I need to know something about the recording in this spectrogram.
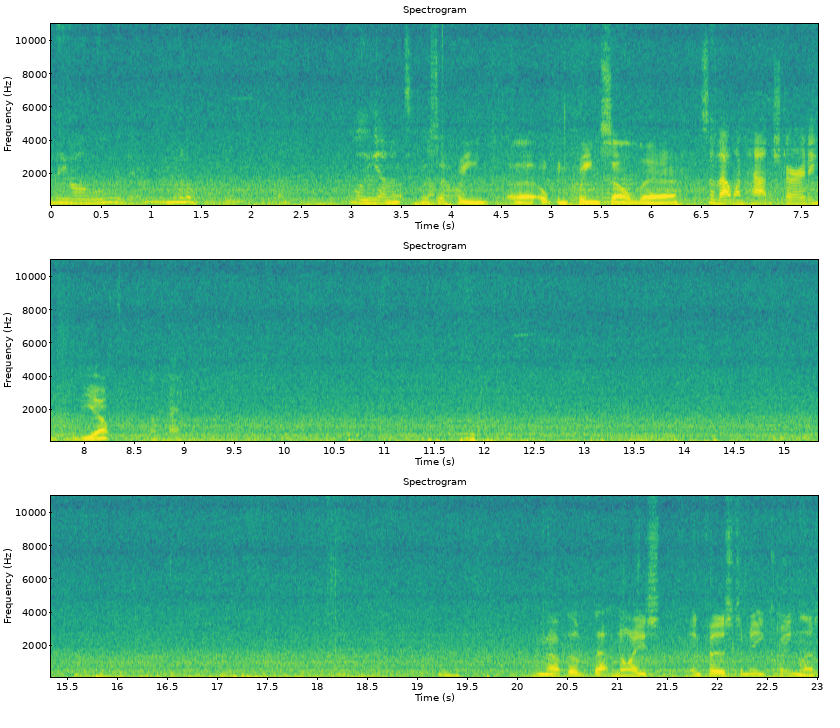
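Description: Honeybees buzz steadily close by.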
